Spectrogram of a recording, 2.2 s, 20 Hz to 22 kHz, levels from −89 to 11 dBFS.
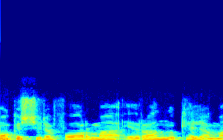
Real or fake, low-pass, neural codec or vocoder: real; 9.9 kHz; none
